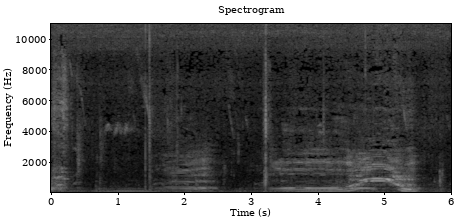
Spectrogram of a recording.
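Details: Calves in Campeche, Mexico, on 20 August 2022, give drawn-out moos whose pitch arcs upward and falls back, the last call loudest, with a low background drone and occasional clicks.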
